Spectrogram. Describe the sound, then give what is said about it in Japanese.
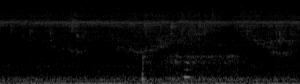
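Hot water runs from a tap while its temperature is checked before rinsing a customer's back, a faint, steady watery hiss that holds evenly throughout. “今お湯の温度を確かめていますので。”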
